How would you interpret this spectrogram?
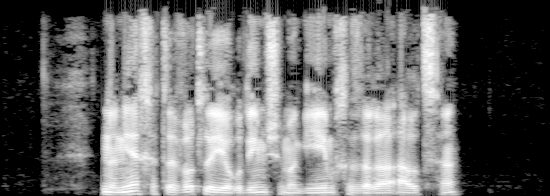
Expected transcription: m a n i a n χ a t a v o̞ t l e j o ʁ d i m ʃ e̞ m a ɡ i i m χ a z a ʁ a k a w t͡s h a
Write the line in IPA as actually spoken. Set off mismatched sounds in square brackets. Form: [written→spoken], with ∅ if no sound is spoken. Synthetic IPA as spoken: [m→n] a n i a [n→∅] χ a t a v o̞ t l e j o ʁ d i m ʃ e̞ m a ɡ i i m χ a z a ʁ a [k→ʔ] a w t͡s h a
